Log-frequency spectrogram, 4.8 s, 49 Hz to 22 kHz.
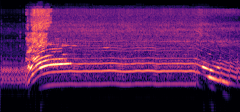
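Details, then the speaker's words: Modified Echo CS-590 chainsaw (exhaust muffler opened/gutted, carb bypass blocked, limiter caps removed, low-speed screw about 1¾–2 turns) cutting big oak: snaps to a high, steady scream through the cut, drops back cleanly; running strong and healthy under load. "from the low speed and uh it's working good you know just want some fuel Muffler is basically empty I guess just to get some back pressure but uh yeah definitely definitely a different animal for sure"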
